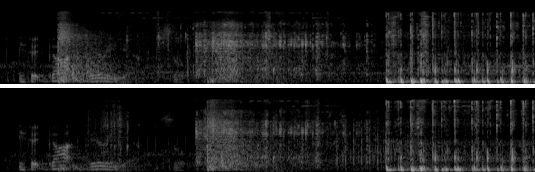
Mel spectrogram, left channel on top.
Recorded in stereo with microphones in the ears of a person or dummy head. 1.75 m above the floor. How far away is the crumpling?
About 4 m.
